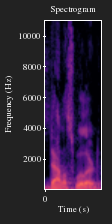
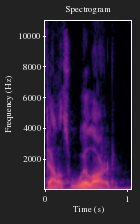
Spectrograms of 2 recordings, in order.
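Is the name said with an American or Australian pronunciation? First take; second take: American; Australian. First: The name is said with an American pronunciation. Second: The name is said with an Australian pronunciation. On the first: "If you're in the States" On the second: "If you're in Australia"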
